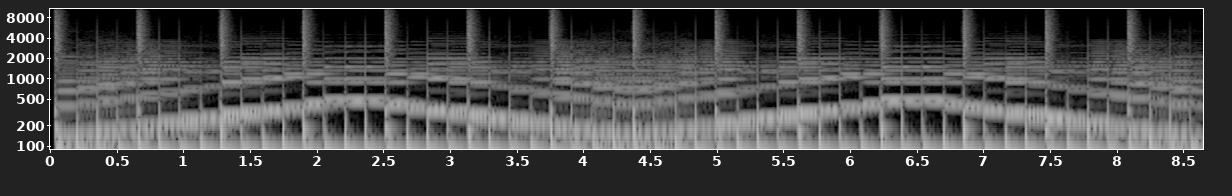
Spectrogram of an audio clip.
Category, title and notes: Music > Other
Very fast and good for exciting music Needs a backbeat tho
